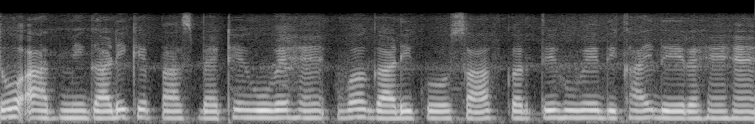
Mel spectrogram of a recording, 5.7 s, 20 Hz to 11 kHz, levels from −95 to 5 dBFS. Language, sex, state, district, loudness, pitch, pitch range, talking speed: Hindi, female, Maharashtra, Chandrapur, -16 LUFS, 185 Hz, 180-190 Hz, 190 wpm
